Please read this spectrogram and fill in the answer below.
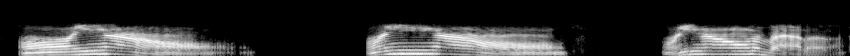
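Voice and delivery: high, drawn-out cat-meow Reno. Imitating a cat whose meow sounds like the word reno: imitating a cat meowing reno. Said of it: "So imagine a cat saying Reno".

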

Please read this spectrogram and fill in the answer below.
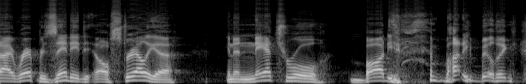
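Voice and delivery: poor fake Australian accent. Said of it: "that accent that I tried to do".

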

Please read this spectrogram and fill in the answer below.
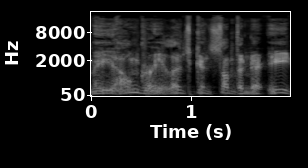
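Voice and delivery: crazy, wild monster voice. Complaining about the Venom guy who talks all the time: Venom voice. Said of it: "It's a fucking cookie monster".

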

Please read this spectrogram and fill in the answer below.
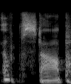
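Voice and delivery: put-on affectionate, fond, teasing hushed tone. Retelling a character's reply to a self-effacing comment: imitating Alice's fond partner hush. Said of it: "or partner sort of way of just".

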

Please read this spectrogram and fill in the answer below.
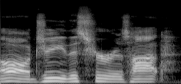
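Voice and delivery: deep, put-on southern American accent. Voicing a character's line for another speaker, in a southern accent. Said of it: "has a southern accent for some reason".

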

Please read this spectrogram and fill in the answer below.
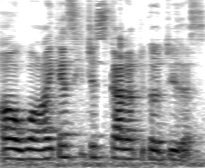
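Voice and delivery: usual speaking voice

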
